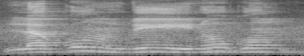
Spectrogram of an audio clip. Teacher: لکم ایسے غنہ کر کے نہیں پڑھیں گے، بلکہ لکم دینکم۔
